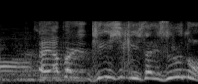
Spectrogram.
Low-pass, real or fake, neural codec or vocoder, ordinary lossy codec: none; real; none; none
